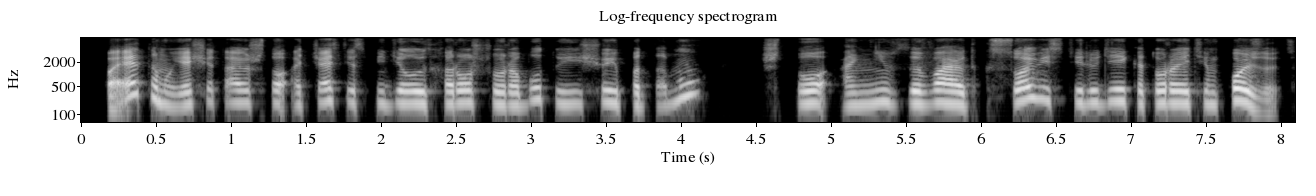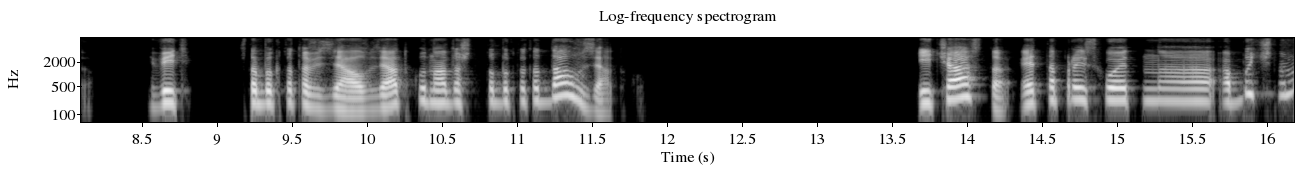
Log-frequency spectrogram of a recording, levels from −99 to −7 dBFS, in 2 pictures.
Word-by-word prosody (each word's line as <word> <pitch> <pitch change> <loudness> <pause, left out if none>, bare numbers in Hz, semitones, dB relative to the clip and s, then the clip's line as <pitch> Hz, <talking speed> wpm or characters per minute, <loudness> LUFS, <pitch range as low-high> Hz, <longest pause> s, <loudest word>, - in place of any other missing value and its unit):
Поэтому 300 - +1
я 175 +2 -1
считаю, 200 0 -6
что 195 0 -6
отчасти, 205 +5 -4
если 195 0 -11
делают 190 0 0
хорошую 190 -1 -2
работу 200 +6 -5
ещё 185 +2 -8
и 200 - +1
потому, 185 - -6 0.4
что 190 0 -2
они 180 +4 -6
взывают 190 -1 +2
к - - -31
совести 230 -1 -2
людей, 200 +2 -2
которые 195 -1 0
этим 190 -1 -8
пользуются. 185 - +1 0.4
Ведь, 195 +5 +4 0.3
чтобы 195 -1 +3
кто-то 195 -1 -1
взял 140 -4 +3
взятку, 165 - +2
надо, 200 -1 +2
чтобы 205 +1 -7
кто-то 220 +1 -5
дал 285 +7 +4
взятку. 190 - -7 1.8
И 195 +1 +3
часто 265 +6 +6
это 190 +6 +1
происходит 235 -1 +2
на 220 -1 -2
обычном 315 +10 -4
200 Hz, 135 wpm, -25 LUFS, 185-225 Hz, 1.8 s, часто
